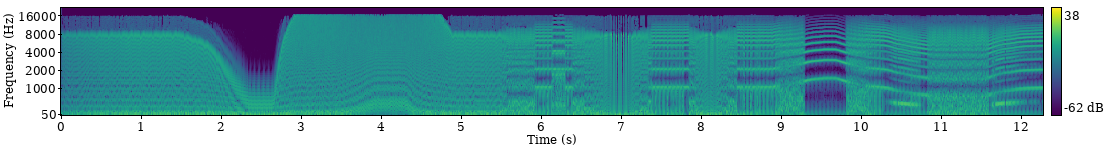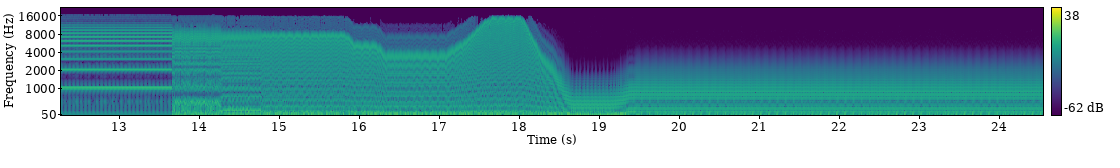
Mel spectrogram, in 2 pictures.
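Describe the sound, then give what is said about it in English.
A harsh, buzzy FM synthesizer tone: a VCO's sine wave, run through a VCA, frequency-modulates a wave-shaping module heard from its grind output with wave-shaping sliders turned up; gritty distortion sweeps and warps in pitch with bursts of noisy grind, then settles into a steady, harmonically rich drone. No voices. “So we're listening to the grind output so we can turn up some of these wave shaping sliders.”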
